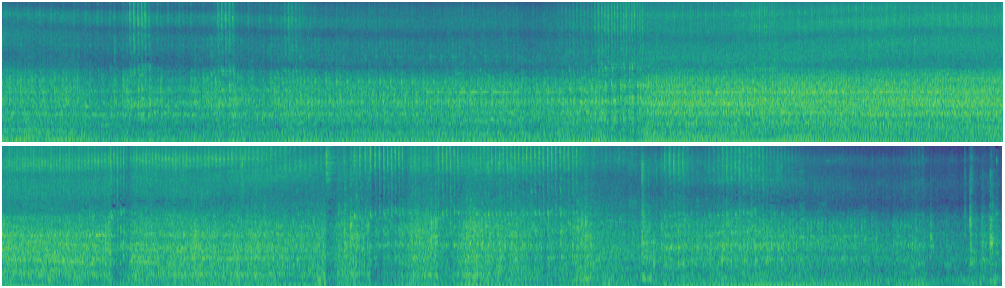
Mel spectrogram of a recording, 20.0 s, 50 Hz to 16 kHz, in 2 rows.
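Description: ACE 550 NG tractor's diesel engine running while the backhoe digs soil. The engine gets louder and works harder in the middle as the hydraulics take the load, with a few knocks from the backhoe in the second half.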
